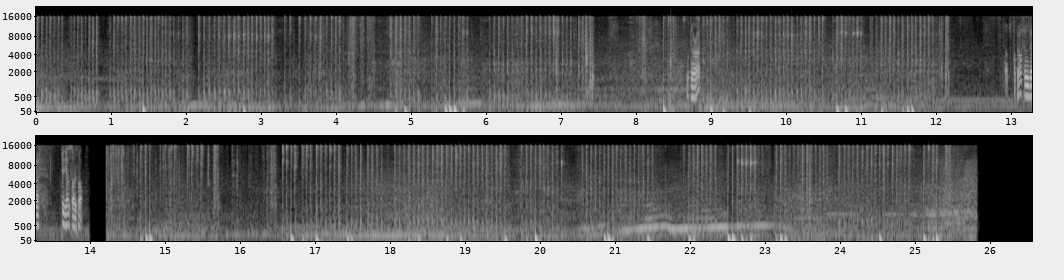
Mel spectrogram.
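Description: Hammer tapping a strip of flat steel around a round steel form to bend it into an even curve, a long run of quick metallic taps, with a few short whistle-like sliding tones in the background.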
